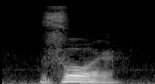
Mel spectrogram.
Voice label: "voor", Dutch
